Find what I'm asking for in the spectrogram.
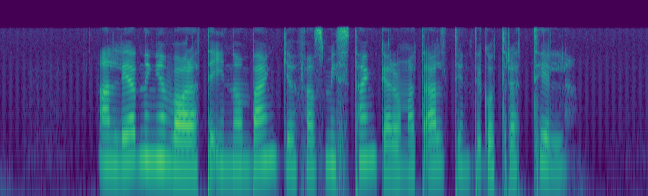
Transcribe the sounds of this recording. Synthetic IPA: anleːd̪nɪŋənvaɾat̪̚d̪ɛɪnːɔmbaŋkənfansmɪst̪ʰaŋkaɾɔmat̪ʰalt̪ɪnt̪əɡɔt̪ːɾɛt̪ʰːɪl

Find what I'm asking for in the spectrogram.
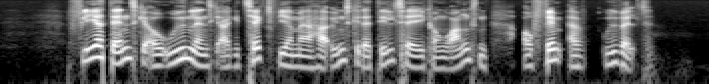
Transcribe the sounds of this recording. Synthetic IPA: fle̝ːɐd̥ænsɡ̥əʔɒ̽ʔuð̞ˠən̩læn̰sɡ̥əɑ̈ːkʰit͡sʰeɡ̥̚d̥fiɐmæɐɦɑ̈ʔønsɡ̥ð̞̩ˠæd̥e̝lt͡sʰɛ̰ːikʰɒ̽ŋkʰuʁɑ̈ŋsn̩ʔɒ̽fem̰æuð̞ˠʋæl̰d̥

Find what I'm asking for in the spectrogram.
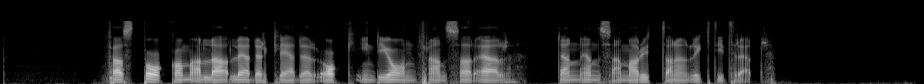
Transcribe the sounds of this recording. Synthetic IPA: fast̪̚bɑːkɔma̰lːalɛːd̪əɾkʰlɛːd̪əɾɔkʰɪnd̪ɪɑːnfɾa̰nsaɾæɾ | ɖ̥ɛnʔɛnsa̰mːaɾʏt̪ʰːa̰ɾənɾɪkt̪ɪt̪ʰɾɛ̰d̪̥

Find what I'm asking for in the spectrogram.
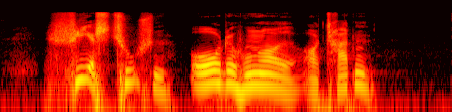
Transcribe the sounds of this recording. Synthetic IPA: fiɐ̰st͡sʰṵːsn̩ | ɔːdəɦunɐð̞ˠɒ̽t͡sʰʁad̥n̩

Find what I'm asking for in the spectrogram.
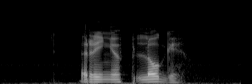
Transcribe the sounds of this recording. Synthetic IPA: ɾɪŋːɵpːlɔɡ

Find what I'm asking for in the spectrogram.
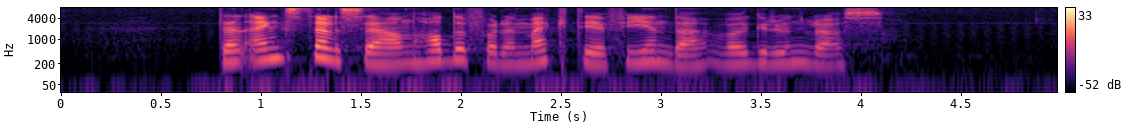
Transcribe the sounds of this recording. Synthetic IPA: d̪̥ɛnʔɛŋst̪əlsəhɑnhɑd̪əfɔɖɛnmɛkt̪ɪəfiːənd̪əʋɑːɾɡɾʉnløːs

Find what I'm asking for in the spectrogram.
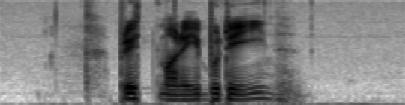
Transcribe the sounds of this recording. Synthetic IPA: b̥ɾʏt̪maɾiːbɵɖiːn

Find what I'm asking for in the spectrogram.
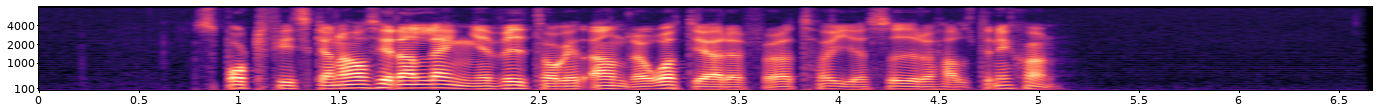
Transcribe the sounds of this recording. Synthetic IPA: spɔʈːfɪskaɳahaʂ̬eːd̪anlɛŋːəviːt̪ʰɑːɡɪt̪ʰa̰nd̪ɾaoːt̪ʰjæːɖəɾfœ̰ɾat̪hœjːasyːɾəɦalt̪ənɪɧœ̰n

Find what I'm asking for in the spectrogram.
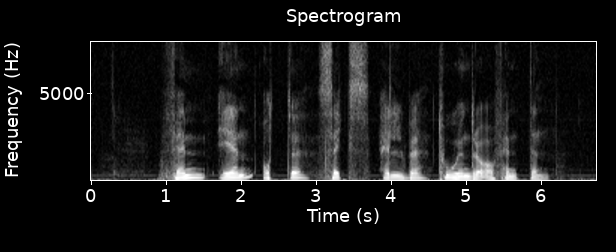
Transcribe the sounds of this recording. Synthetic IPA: fɛmeːnʔɔt̪əsɛksɛlʋət̪ʰuːhʉnd̪ɾə̰ʔoːfɛmt̪ən

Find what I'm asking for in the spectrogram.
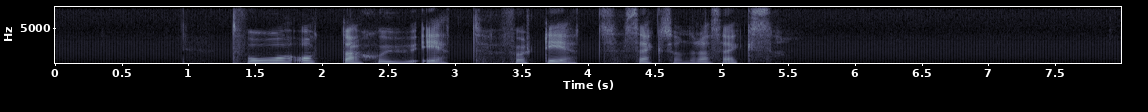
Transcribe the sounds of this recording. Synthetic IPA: t̪ʰvoːɔt̪ːaɧʉ̟ːʔɛt̪fœʈːɪɛt̪ːsɛkshɵnd̪ɾasɛ̰ks

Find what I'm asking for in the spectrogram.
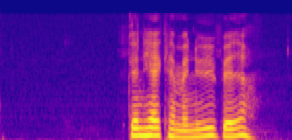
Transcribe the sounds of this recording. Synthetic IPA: d̥enɦeɐ̰kʰæmænːyːðˠəb̥eðˠʁɐ

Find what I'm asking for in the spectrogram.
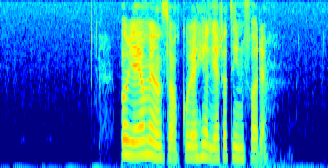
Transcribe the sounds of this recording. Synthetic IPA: b̥œɾjajɑmɛɛnsɑːk̚ɡ̥oːɾjaːɦeːljæʈːat̪ɪnːfœːɖɛ̰

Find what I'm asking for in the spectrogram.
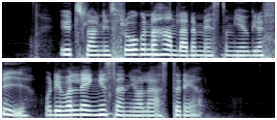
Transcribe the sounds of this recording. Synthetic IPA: ʉ̟ːt̪slɑːɡnɪŋsfɾoːɡʊɳaɦand̪lad̪əmɛst̪ɔmjɛʊɡɾafiːɔd̪ɛvaɭɛŋːəsɛnːjɑːɡlɛ̰ːst̪əd̪ɛ̰

